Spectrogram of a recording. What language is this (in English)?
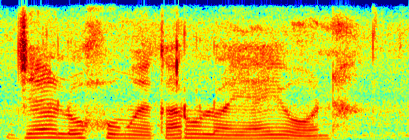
Tswana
